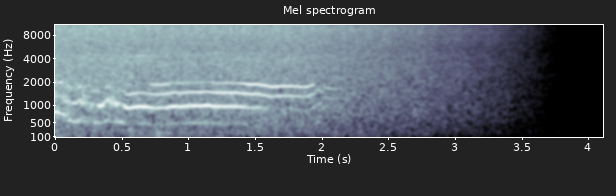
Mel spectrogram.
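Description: Heavy rain and rushing water, a dense steady hiss. Over the first two seconds a high, drawn-out wailing tone sounds above it. Everything fades out to silence shortly before the end.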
